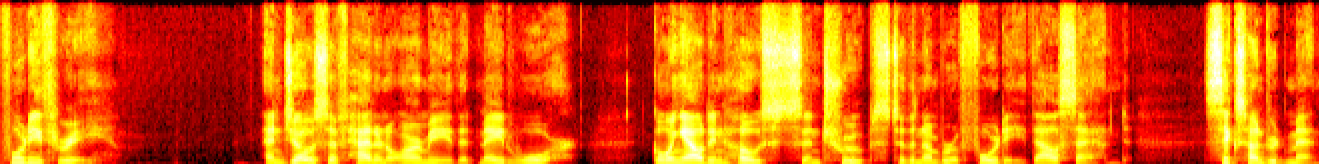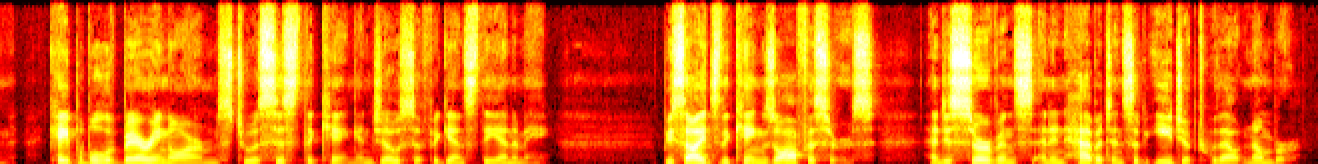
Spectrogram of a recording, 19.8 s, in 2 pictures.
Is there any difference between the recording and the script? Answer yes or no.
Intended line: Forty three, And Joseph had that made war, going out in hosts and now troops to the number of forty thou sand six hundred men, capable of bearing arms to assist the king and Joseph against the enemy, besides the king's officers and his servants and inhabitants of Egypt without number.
yes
